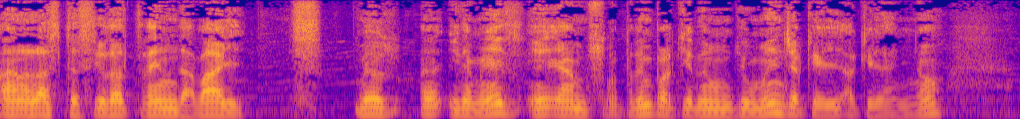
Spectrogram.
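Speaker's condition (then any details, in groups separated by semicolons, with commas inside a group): Down syndrome; congenital, born with it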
